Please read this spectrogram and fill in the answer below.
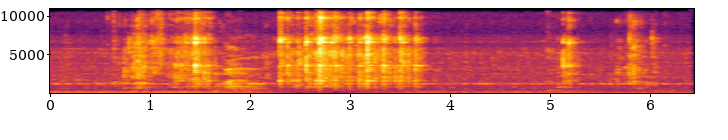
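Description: Ice cubes clinking and rattling in a glass of drink as it is tipped and handled, in two busy bursts of small clicks about a second in and again from two and a half seconds, with a few single clinks near the end.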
